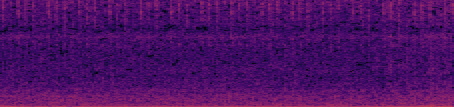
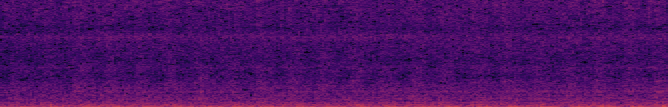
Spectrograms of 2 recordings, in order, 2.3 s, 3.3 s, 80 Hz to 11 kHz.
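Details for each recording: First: 2012 Chevrolet Cruze idling smoothly and evenly after a new ignition coil was installed, with no misfire stumble; it was diagnosed for rough idle, flashing check engine light and traction control light; normal idle. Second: 2012 Chevy Cruze petrol engine idling roughly with flashing check engine light and traction control light: low, uneven chuffing beat as cylinder number two is completely dead, a misfire found by testing coil wires.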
